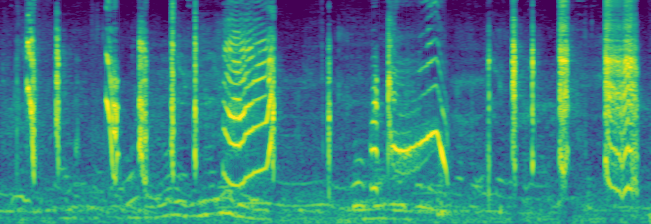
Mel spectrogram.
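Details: Pet parrot talking near its owner indoors; sharp clicks, harsh rising and falling squawky phrases and a long buzzy note, with human voices murmuring underneath.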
